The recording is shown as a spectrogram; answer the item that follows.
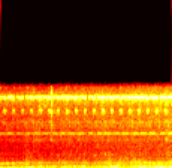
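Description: Low, steady rumble with a steady hum beneath it, from the wood fire burning in a rocket heater's firebox.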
